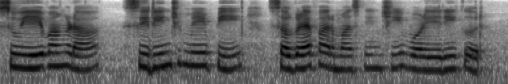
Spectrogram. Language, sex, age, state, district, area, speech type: Goan Konkani, female, 18-30, Goa, Quepem, rural, read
